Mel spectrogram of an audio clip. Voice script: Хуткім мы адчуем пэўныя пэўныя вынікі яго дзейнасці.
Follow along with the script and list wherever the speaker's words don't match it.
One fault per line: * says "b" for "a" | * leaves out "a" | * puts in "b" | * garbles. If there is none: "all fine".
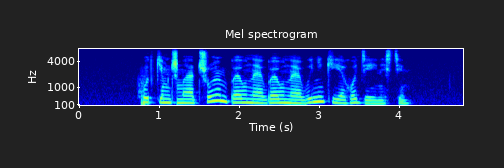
all fine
